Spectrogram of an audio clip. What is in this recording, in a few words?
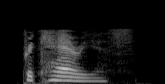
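"precarious", English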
